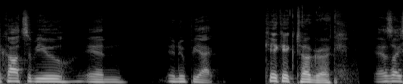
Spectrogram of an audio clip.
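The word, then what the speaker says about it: Kikiktaġruk: Kikik-Tugruk.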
